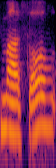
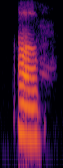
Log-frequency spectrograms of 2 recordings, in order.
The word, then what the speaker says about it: Muscle: It's muscle, like a muscle in your arm. Muscle.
